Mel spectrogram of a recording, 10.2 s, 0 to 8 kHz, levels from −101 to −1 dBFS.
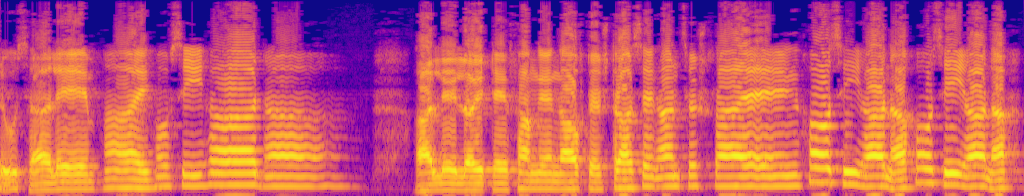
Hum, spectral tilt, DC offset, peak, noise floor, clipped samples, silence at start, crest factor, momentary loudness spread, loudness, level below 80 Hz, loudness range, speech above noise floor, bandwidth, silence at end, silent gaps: none; -6.5 dB/octave; 0.6%; 0 dBFS; -38 dBFS; 2%; 0 s; 8 dB; 7 LU; -8 LUFS; -42 dBFS; 3 LU; 31 dB; 8 kHz; 0.05 s; none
